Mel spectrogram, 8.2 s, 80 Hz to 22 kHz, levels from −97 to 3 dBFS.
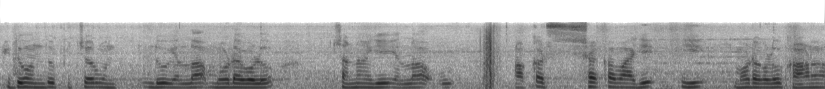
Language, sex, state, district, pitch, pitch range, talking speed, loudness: Kannada, male, Karnataka, Raichur, 175 Hz, 170-185 Hz, 75 wpm, -20 LUFS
